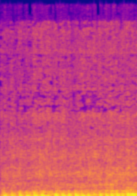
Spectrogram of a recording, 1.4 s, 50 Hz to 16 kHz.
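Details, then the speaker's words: Honda 70 motorcycle after setting the carburetor mixture (petrol) screw, tightened fully then backed out to where the engine sounds loudest; single cylinder idles steadily with an even, slightly lumpy beat; normal idle. "अब जहां पर सबसे ज्यादा आवाज आ रही है वहां में छोड़ देना पहले करना है पूरा टाइट इसको उसको बाद ऐसे से करना है लूज जहां पे हमें आवाज सबसे ज्यादा आ रही है वहां प छोड़ देना है"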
